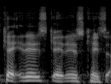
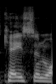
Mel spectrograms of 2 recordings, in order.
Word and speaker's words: Cason: It is Cason. I didn't realize he went 10. I thought he went 11. Yeah, it is Cason Wallace. That's how I pronounced it. That's how I've heard it.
